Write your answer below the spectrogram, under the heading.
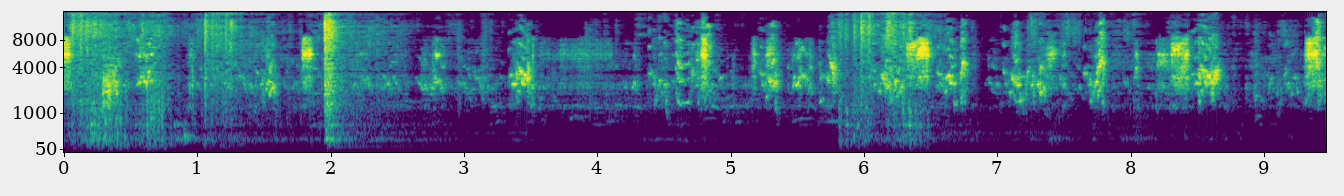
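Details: Budgerigar breeding-stimulation call: sharp squawks and rapid chirping bursts, with a sudden loud squawk and a short quiet gap before the chattering resumes more densely.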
